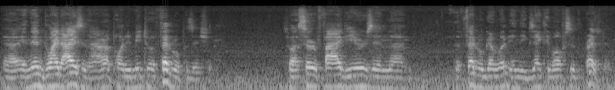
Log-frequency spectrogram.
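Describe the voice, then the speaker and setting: A man in his nineties from Texas, telling stories from his life in an unhurried way with dry humor in an oral history interview. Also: fairly even intonation. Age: 90s. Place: office with large windows. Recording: distant mic, rumbling noise.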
